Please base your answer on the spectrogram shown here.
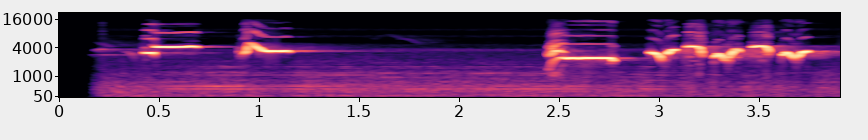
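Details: Oriental magpie-robin (kacer) singing strongly, used as a lure to stimulate other birds to sing: two high whistled notes, a pause, then a sharp rising note and a quick series of looping, warbled phrases.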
